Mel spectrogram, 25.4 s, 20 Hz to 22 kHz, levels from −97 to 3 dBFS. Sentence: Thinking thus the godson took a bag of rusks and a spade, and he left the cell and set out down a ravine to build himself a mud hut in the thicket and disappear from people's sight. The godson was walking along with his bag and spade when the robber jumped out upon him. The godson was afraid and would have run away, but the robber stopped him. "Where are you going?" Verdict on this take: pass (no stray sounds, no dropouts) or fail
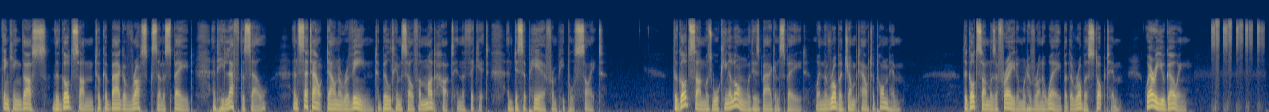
fail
